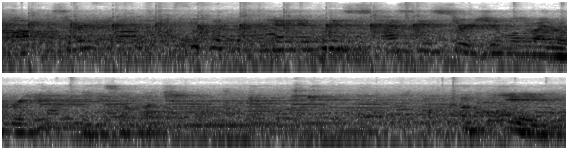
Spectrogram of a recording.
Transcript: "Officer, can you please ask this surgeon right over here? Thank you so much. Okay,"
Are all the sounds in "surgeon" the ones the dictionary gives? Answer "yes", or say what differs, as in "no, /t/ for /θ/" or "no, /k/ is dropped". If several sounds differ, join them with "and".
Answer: no, /l/ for /n/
